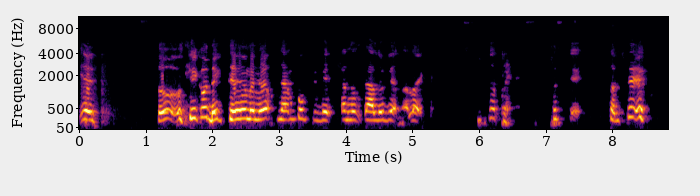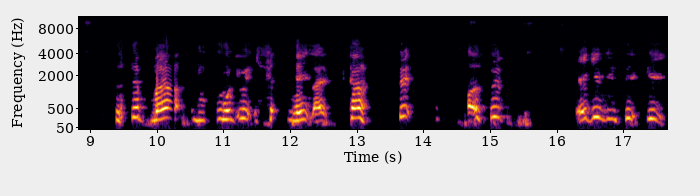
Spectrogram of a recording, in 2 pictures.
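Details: Young adult man with cerebral palsy diagnosed at age 2, unable to speak as a child, still needing double effort to speak clearly; dysarthria.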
